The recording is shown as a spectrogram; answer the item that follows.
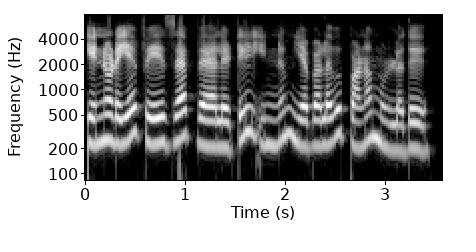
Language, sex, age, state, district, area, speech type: Tamil, female, 18-30, Tamil Nadu, Erode, rural, read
